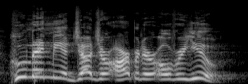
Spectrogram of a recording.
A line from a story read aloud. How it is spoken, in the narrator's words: He says back to that man who shouted at him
